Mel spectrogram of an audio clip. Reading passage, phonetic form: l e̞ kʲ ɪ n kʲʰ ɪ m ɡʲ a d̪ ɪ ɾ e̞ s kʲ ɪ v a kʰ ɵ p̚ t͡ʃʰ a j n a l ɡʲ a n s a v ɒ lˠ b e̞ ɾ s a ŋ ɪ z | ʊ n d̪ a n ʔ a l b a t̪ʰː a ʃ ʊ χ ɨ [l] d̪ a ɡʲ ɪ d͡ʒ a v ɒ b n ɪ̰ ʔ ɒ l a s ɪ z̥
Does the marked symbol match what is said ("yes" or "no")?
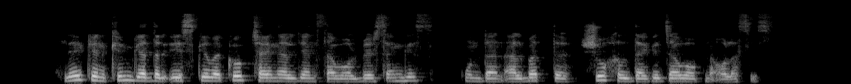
yes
